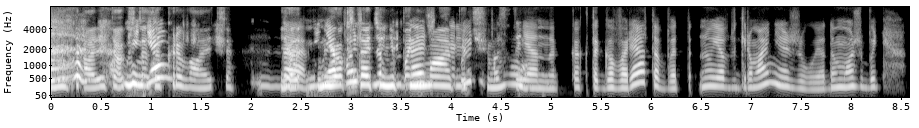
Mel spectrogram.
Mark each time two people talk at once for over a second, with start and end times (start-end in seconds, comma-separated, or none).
2.3-4.8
